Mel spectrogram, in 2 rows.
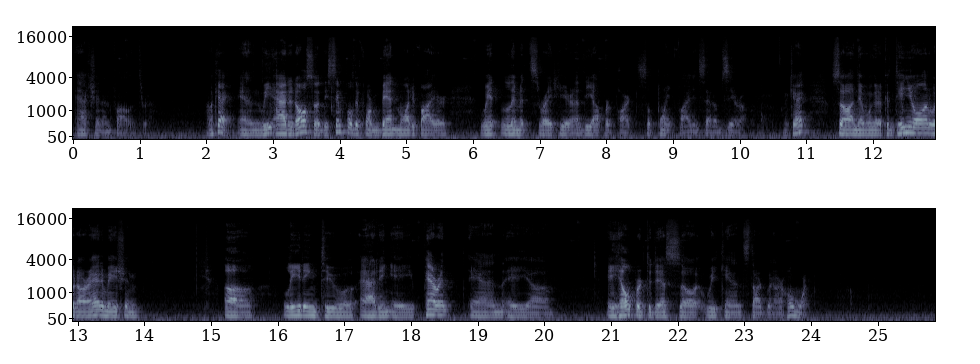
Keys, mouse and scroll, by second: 2.8 space.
